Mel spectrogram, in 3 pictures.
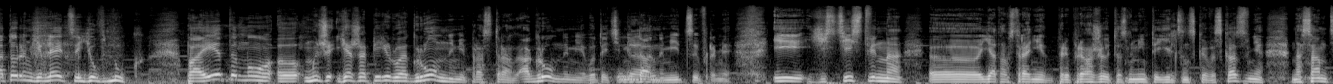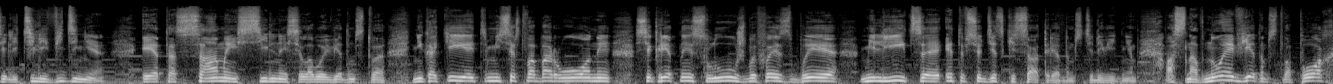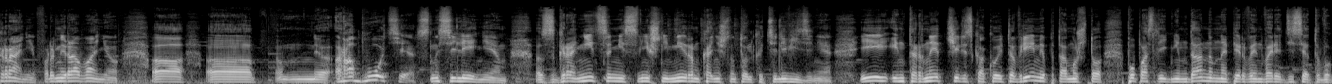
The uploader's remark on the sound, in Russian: Нам ничего не остается, как начать этот разговор по телефону.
